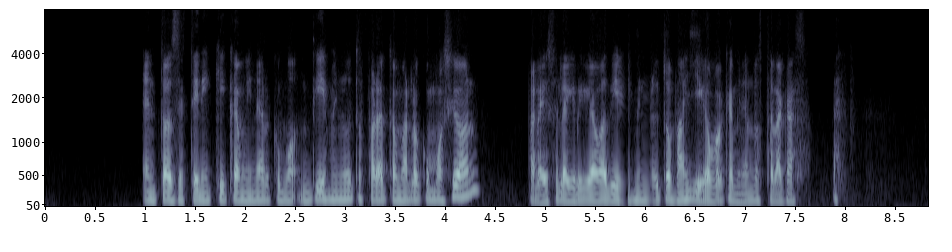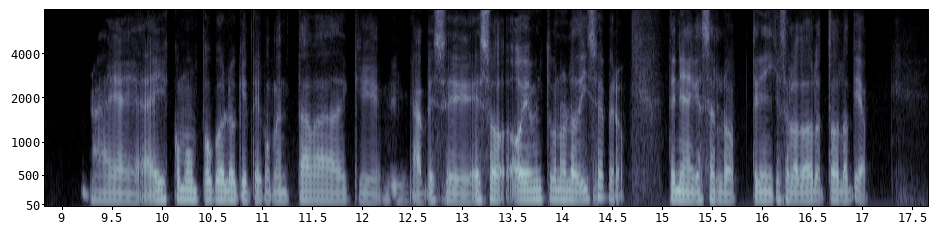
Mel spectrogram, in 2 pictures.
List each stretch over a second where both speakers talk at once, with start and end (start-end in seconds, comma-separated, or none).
none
